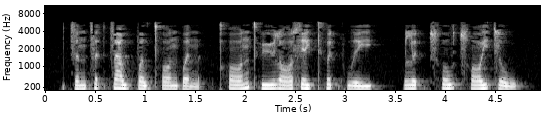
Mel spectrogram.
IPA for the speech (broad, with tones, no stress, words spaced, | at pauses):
t͡sɐ˨˧nt͡sɐ˧k̚t͡saː˧w pɐ˨˧wt̪ʰɔː˨npɐ˨˩n | kʰɔː˨˥n t̪ʰyː˨˧lɔː˨˥se˧j t̪ʰɵ˧t̚kʷe˨j | lɵ˨t̚t͡sʰo˨˧w t͡sʰɔː˨˧jt͡so˨˩w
